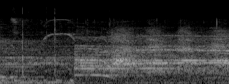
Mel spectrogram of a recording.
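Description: Arena crowd cheering and shouting, with one high-pitched whoop about half a second in.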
